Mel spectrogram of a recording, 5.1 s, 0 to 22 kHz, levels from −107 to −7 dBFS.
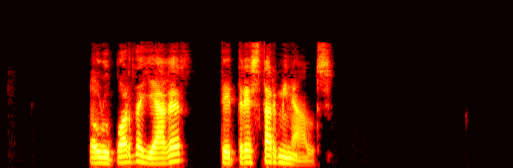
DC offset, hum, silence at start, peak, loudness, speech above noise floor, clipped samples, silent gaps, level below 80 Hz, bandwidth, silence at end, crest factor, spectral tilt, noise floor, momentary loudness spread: under 0.1%; none; 0.9 s; -2 dBFS; -23 LUFS; over 67 dB; under 0.1%; 2.08-2.14 s; -68 dBFS; 8 kHz; 1.85 s; 24 dB; -5.5 dB/octave; under -90 dBFS; 14 LU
